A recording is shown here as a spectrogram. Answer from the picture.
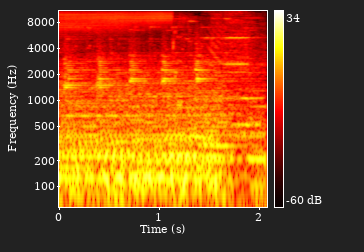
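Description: Loud, dense passage of piano with electronic tape: a harsh, noisy mass of sound with a pulse repeating about four times a second. A high hiss in it cuts off about a second in.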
